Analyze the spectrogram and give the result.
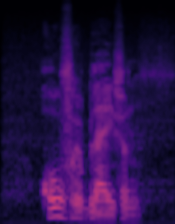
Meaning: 1. to remain 2. to spend lunch at school
- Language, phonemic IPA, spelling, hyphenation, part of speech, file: Dutch, /ˈoː.vərˌblɛi̯.və(n)/, overblijven, over‧blij‧ven, verb, Nl-overblijven.ogg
